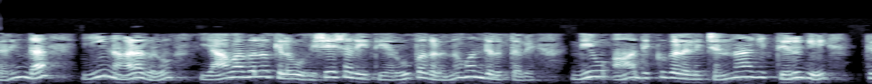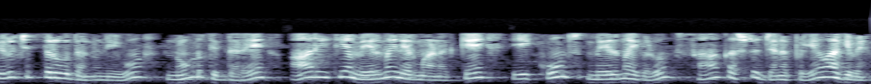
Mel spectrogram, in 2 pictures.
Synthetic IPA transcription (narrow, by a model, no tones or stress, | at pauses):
ɐɾind̪ɐiːnaːɭɐɡɐɭujaːʋaːɡɐluːkɛlɐʋuʋiʃɛːʃɐɾiːt̪ijɐɾuːpɐɡɐɭɐnːuɦo̞nd̪iɾut̪ːɐʋe̞niːʋuʔaːd̪ikːuɡɐɭɐlːit͡ʃɛnːaːɡit̪iɾuɡi | t̪iɾut͡ʃit̪ːiɾuʋud̪ɐnːuniːʋuno̞ːɽut̪ːid̪ːɐɾe̞ | aːɾiːt̪ijɐmeːlmɐjniɾmaːɳɐkːe̞iːkoːnsmeːlmɐjɡɐɭusaːkɐʂʈud͡ʒɐnɐpɾijɐʋaːɡiʋe̞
